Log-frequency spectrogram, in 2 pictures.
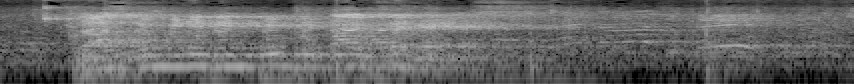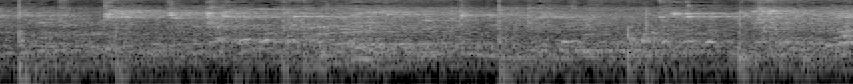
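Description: A crowd of spectators cheers and shouts in an echoing hall.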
